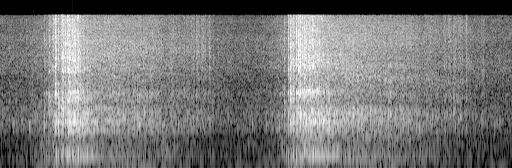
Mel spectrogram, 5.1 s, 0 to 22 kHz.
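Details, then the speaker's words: Supercharged Mercedes G55 AMG V8 bought with a blown engine: throttle blips rise and fall slightly ragged, idle a little shaky, smoking and eating oil from a bad piston; dead cylinder from damaged piston. "thing has a totally dead cylinder it's amazing it's smoking too obviously with a bad piston it's just eating oil"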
